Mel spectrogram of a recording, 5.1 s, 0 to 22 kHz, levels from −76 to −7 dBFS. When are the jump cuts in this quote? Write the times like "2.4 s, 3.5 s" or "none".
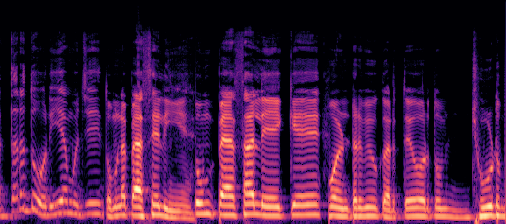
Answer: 1.0 s, 1.8 s, 3.3 s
